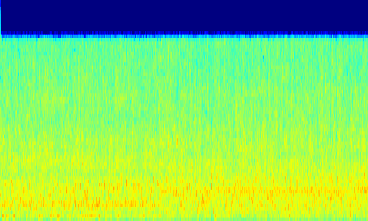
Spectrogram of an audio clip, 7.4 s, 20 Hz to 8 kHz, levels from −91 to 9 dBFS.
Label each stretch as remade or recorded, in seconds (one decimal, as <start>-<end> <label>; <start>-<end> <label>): 0.0-7.4 recorded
